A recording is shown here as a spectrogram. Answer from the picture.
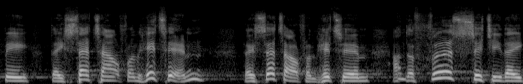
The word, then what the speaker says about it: Shittim: It's actually spelled S-H-I-T-T-I-M, but it's pronounced Hittim. It's just like in Spanish, you say, yo hablo, hablo, yo hablo español, or yo hablo. You drop the H because it's silent. And this is Hittim, it's not with the S.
